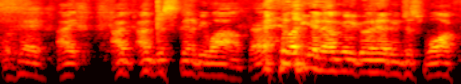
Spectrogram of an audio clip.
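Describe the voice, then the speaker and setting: A man's voice: on the low side, fairly quick, a little mellow. A man playing a tabletop game, chatting casually with the group as a player. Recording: echoey room, distant mic.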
